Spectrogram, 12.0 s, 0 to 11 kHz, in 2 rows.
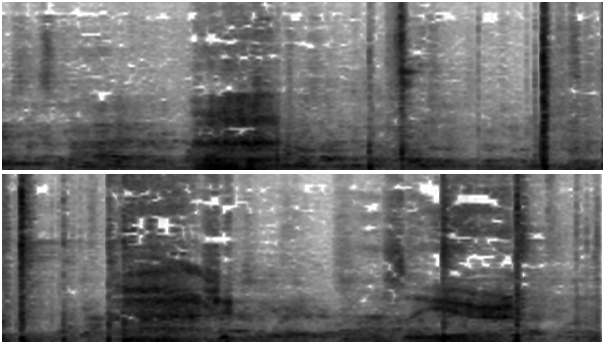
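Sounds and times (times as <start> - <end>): voices in the room: 0.0 - 12.0.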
